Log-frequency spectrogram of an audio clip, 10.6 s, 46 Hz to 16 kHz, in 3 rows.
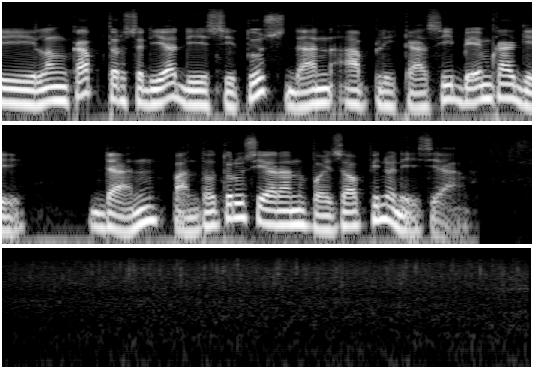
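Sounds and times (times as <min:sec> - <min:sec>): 
speech: 0:00.0 - 0:06.9
light rain drizzling: 0:06.8 - 0:10.5.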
